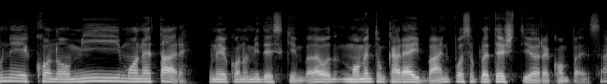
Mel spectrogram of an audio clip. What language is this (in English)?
Romanian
